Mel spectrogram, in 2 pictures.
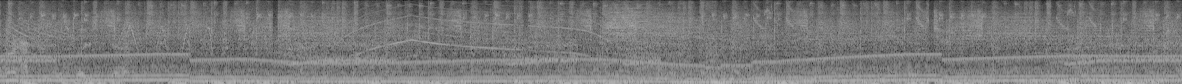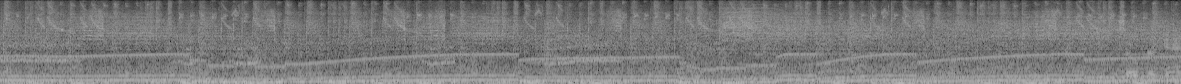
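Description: Race car engines in Racing Lagoon roaring continuously with rising and falling pitch through repeated gear shifts and revs, loud and close, with tire and road noise layered in and talk occurring over parts of it.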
